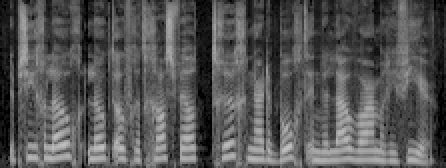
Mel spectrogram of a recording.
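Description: A woman's voice: mid-range voice, moderate pace, no echo, natural voice. An actress playing a troubled woman who tells a bleak future tale in an introspective, dramatic monologue for an audio drama. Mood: somber, reflective. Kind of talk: literary first-person audio drama monologue.

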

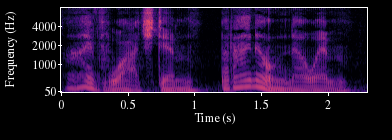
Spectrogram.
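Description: A man voicing a gentle, earnest, modest bat who is a poet in a children's storybook. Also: deep voice, expressive, takes it slowly, slightly rough, heavily acted. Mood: doubtful, thoughtful. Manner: earnest, thoughtful, mild. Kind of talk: children's storybook read aloud.

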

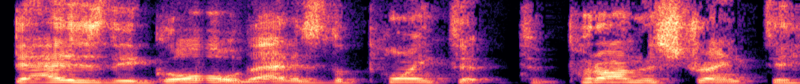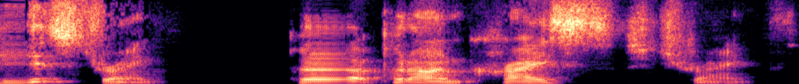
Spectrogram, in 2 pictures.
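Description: A man with a deep voice preaching a sermon as pastor, animated and repeating phrases for emphasis. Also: normal speed, slightly rough.

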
